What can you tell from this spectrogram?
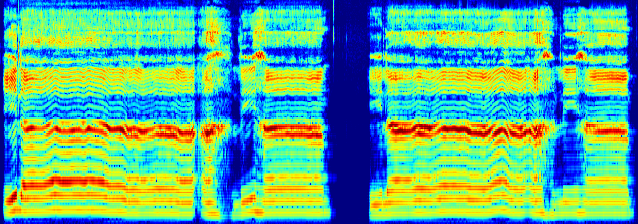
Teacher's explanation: الی اہلہا، الی اہلہا، الی میں حمزہ کو نون سے ادا کریں گے، لام کے اوپر کھڑا زبر ہے اور مد منفصل ہے، چھوٹا مد ہے، کم سے کم 2 الف انداز میں کھینچیں گے، اور حمزہ کو ہا کے سامنے لائیں گے، اور اگلا جو آخری میں ہا ہے اس کے ساتھ الف مد ایک انداز میں کھینچیں گے۔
